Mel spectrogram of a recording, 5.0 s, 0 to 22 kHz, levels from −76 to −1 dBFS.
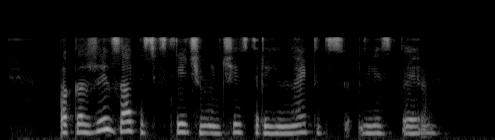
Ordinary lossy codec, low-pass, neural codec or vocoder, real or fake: MP3, 48 kbps; 7.2 kHz; codec, 16 kHz, 2 kbps, FreqCodec, smaller model; fake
